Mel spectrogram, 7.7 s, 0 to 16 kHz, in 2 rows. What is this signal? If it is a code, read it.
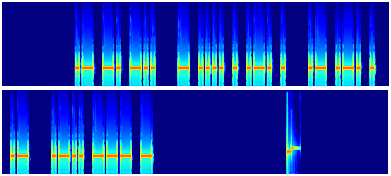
Morse code, heard as a keyed tone, about 34 wpm, 700 Hz. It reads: AND THERE ARE A LOT
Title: Sets of 5 Words Encore2 35wpm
